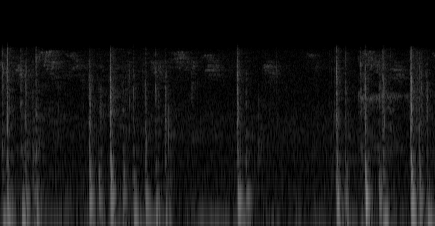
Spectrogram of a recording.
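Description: Typing on a computer keyboard: irregular keystrokes in short runs, with a couple of brief pauses in the middle.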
